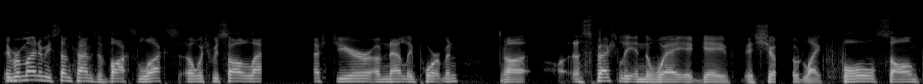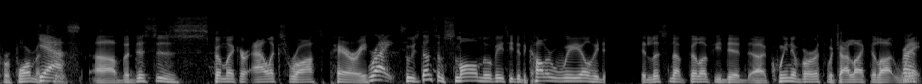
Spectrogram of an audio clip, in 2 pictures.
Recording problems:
muffled; slightly; fading above 2.5 kHz
audio cutting out; at 2.5 s for 0.5 s, at 8 s and at 15 s
uneven, jittery; strongly; from 5 to 15 s

